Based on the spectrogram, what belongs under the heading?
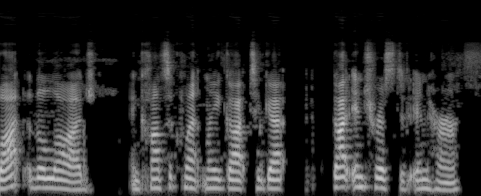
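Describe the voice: Plain reading aloud plays against a quiet background.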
